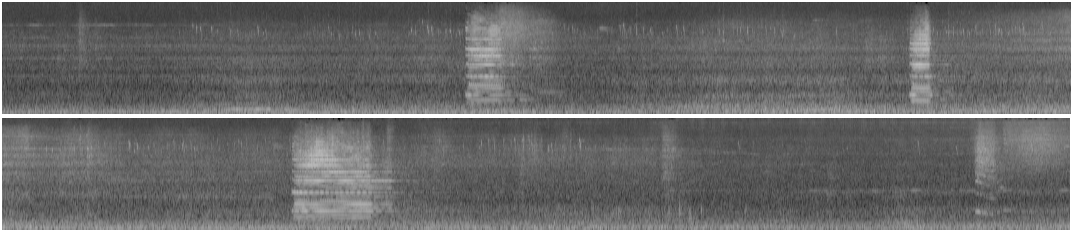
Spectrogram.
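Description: Diesel freight locomotive horn sounding three blasts: a long one about seven seconds in, a short one near the middle, and a longer one about two-thirds of the way through. A steady low rumble from the train runs underneath.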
